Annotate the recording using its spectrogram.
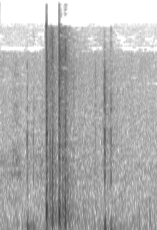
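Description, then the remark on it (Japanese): Fireworks crackle and bang in a quick cluster of four bursts, then one more after a short pause, moderately loud, with no voices, at a small village fireworks festival. “規模は小さいけど、村のみんなで頑張って盛り上げて楽しめる花火大会が大好きです”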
